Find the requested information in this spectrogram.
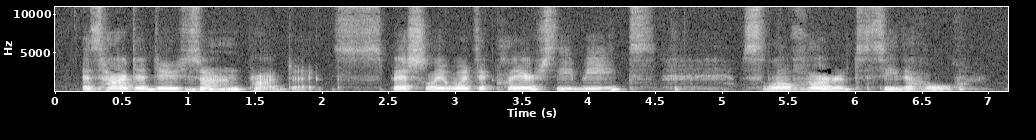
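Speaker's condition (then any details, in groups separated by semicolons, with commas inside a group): Cerebral palsy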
